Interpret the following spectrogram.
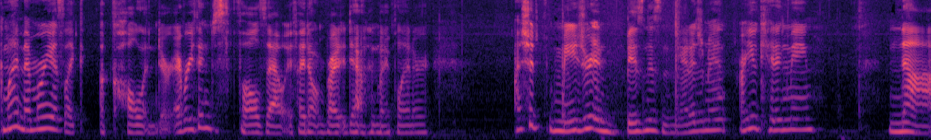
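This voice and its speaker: A young woman talking casually to camera in a vlog, rambling and self-deprecating with wry asides, in a small room. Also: fairly low pitch. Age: young adult. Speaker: student vlogger. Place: small room by a thin wall.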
